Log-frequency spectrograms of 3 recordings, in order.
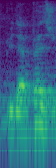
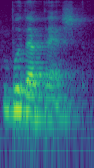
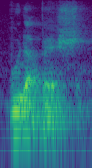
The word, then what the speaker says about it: Budapest: Comment doit-on prononcer Budapest en hongrois d'ailleurs? Parce que les Français disent Budapest, j'aimerais l'entendre de votre part. Budapest. Budapest. C'est plus joli. Avec T à la fin.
